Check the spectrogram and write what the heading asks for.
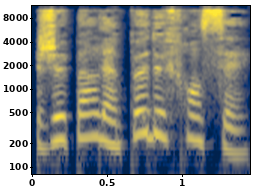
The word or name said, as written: je parle un peu de francais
